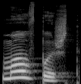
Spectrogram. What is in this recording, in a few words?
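"мӧвпышт", Komi, female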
